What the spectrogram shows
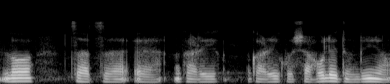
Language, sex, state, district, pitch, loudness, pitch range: Rengma, female, Nagaland, Kohima, 125 Hz, -20 LUFS, 125-140 Hz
